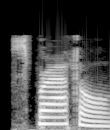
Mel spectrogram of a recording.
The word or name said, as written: sprattle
